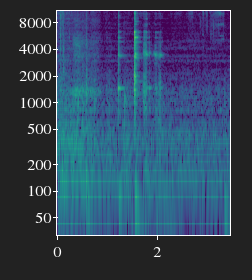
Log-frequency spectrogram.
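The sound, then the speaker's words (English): A bottle of dark spiced ale is opened with an Ink Whiskey capper gun: a couple of sharp metallic clinks as the cap is caught and pried off, fairly crisp against a quiet background with no talking. “I'm going to go ahead and open that up with my Ink Whiskey uh, capper gun.”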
